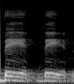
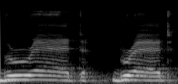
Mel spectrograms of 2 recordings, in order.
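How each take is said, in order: First: "bed" for bread, the r missing; common mispronunciation. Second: "bread" with a clear br blend; correct pronunciation. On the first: Teacher showing learners the common mistake, r-less "bed". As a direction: drop the r, saying "bed". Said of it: "แต่ผิดเยอะนะ". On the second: Teacher correcting learners, "bread" carefully modelled with its r. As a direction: keep the r in "bread", said slowly. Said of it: "no no". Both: Shown as a demonstration.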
